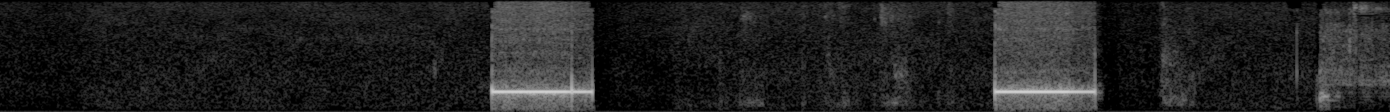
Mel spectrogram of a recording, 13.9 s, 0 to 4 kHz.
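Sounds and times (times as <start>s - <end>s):
telephone ringback tone while waiting for an operator: 4.9s - 6.0s, 10.0s - 11.0s.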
